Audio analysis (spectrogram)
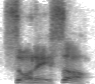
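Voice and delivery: lightly voiced soldiers caught out; sheepish guards.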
